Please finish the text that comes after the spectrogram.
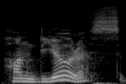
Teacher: the stresses in the middle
